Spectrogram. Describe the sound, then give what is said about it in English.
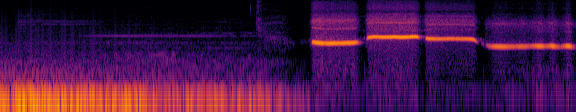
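A person whistles a short four-note tune meant as the Hunger Games whistle. It is clear, the notes rising then falling, with the last one held longest. Low rumbling background noise precedes it. “That was supposed to be the Hunger Games whistle.”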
